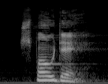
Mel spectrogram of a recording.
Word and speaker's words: spoude: The Greek word is spode, and I'll spell it for you just so you know. S-P-O-U-D-E, spode.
